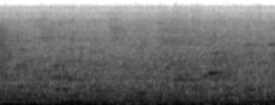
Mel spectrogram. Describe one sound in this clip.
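An escalator hums steadily nearby.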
